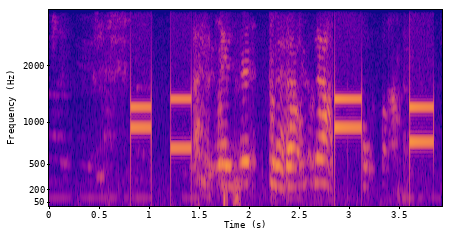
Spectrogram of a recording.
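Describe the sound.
Telephone keypad tones while dialing a service code: four short, steady electronic beeps, with a person talking in between.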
